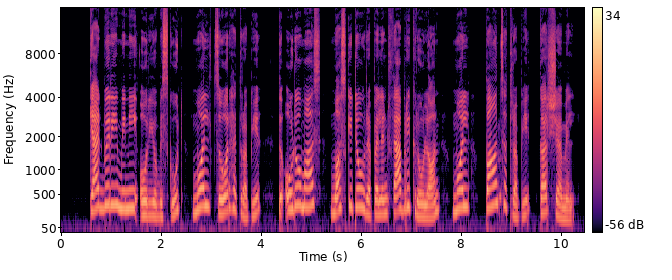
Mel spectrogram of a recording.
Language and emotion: Kashmiri, neutral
